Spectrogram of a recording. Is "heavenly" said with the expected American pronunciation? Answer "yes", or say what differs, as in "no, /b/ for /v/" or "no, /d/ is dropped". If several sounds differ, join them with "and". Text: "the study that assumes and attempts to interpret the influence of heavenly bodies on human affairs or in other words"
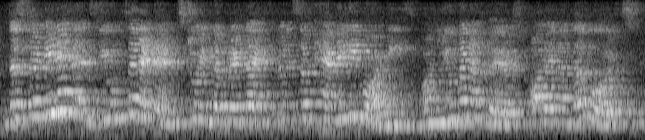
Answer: no, /n/ is dropped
